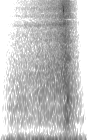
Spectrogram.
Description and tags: Shot of a gun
